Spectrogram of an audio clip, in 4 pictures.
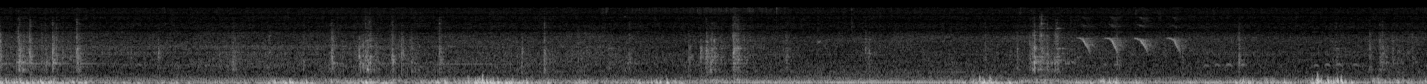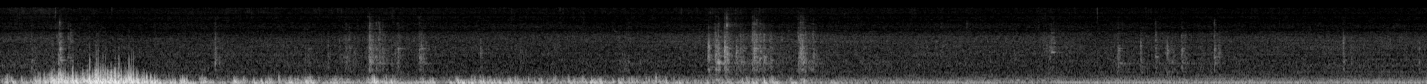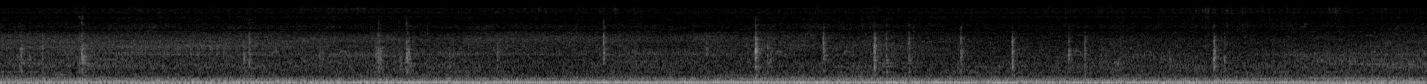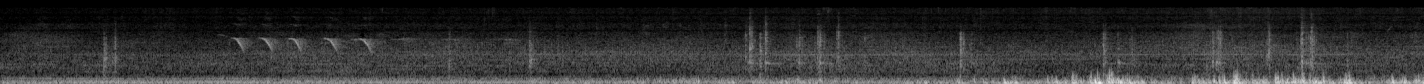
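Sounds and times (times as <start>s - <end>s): steady low rumble: 0.0s - 57.0s
bird chirps: 10.6s - 12.4s, 45.0s - 48.1s.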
